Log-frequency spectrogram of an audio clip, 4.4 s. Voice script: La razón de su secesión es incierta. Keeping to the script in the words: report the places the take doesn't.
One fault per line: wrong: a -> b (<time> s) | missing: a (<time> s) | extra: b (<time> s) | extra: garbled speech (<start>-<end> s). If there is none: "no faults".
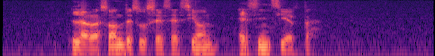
no faults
